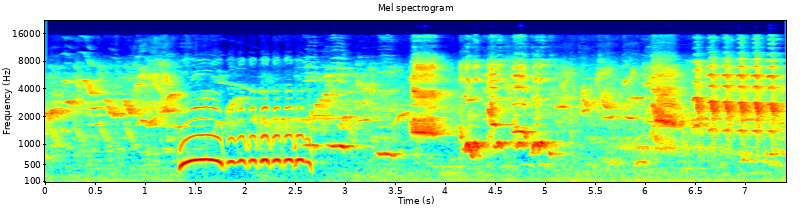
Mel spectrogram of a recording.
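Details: Papuan butcherbird at a gantangan bird-hanging session in Jayapura, Papua: a loud, pure fluted whistle that rises, holds and drops, followed by a quick run of rolling looped notes, amid busy chirping and chatter from many other birds.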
